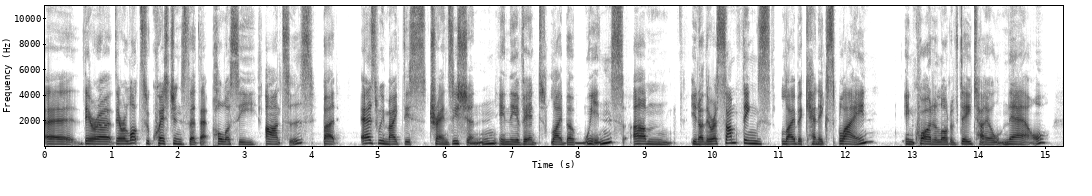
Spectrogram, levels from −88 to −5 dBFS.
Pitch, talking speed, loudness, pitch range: 195 Hz, 155 wpm, -20 LUFS, 175-225 Hz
